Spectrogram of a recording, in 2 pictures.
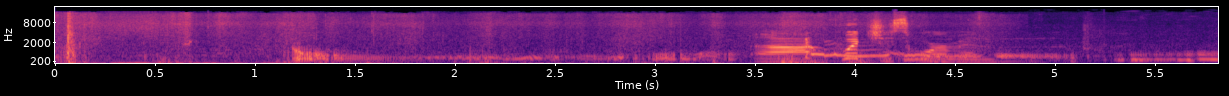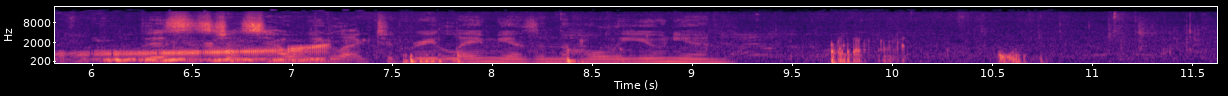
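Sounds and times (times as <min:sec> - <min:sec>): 
stomach growling: 0:01.0 - 0:08.6, 0:09.7 - 0:10.8
speech: 0:03.6 - 0:05.2, 0:06.3 - 0:09.3.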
